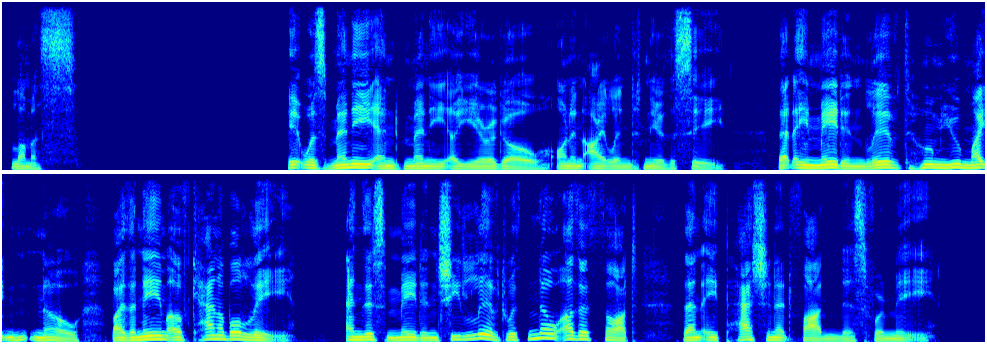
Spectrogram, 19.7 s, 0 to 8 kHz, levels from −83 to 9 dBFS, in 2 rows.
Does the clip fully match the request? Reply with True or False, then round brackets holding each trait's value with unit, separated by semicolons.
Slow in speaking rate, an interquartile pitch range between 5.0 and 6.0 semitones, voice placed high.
False (130 wpm; 5.5 semitones; 115 Hz)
